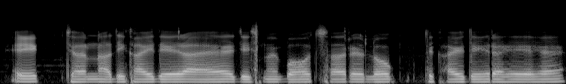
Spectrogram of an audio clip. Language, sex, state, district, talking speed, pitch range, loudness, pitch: Hindi, male, Bihar, Jahanabad, 150 wpm, 120-125 Hz, -22 LUFS, 120 Hz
